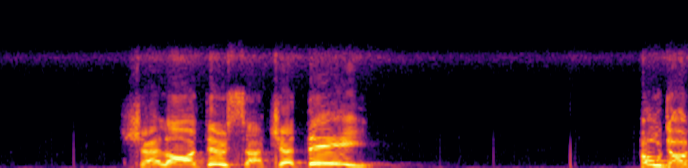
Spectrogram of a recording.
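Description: A second young man answers with feeling.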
